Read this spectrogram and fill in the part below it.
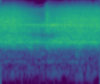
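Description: A hotel hair dryer runs steadily and close, a continuous loud broadband airy whoosh with no talking over it.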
